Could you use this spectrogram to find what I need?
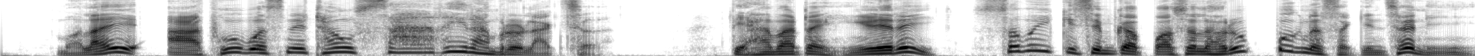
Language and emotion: Nepali, happy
